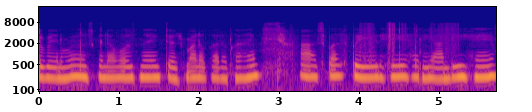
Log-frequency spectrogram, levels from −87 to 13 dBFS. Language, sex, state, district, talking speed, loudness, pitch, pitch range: Hindi, female, Bihar, Kishanganj, 165 wpm, -25 LUFS, 225 Hz, 220-235 Hz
